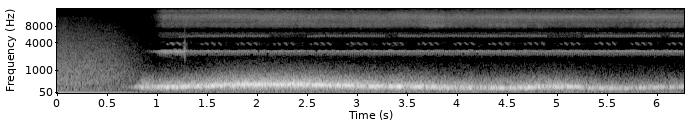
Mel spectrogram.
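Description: A steady low rushing drone with faint, thin, high electronic tones over it, some of them pulsing, starting about a second in: a production logo's sound bed.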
